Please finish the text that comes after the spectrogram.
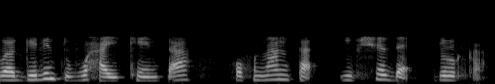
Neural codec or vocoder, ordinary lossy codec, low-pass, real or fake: codec, 16 kHz, 8 kbps, FreqCodec, smaller model; none; 3.6 kHz; fake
